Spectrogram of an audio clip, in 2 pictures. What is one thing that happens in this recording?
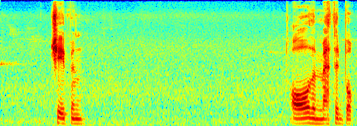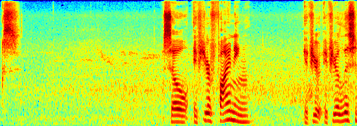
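A man speaks close to the microphone in short, thoughtful bursts with pauses.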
